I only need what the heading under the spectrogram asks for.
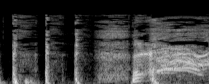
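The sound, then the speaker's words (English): A dying man's ragged cough: several rough, abrupt bursts in quick succession, then a drawn-out, strained voiced breath. “He coughed raggedly.”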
